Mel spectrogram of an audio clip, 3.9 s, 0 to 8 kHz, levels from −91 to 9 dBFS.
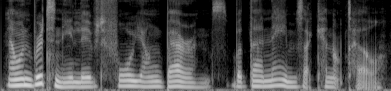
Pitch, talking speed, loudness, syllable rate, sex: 165 Hz, 200 wpm, -19 LUFS, 5.2 syllables/s, female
